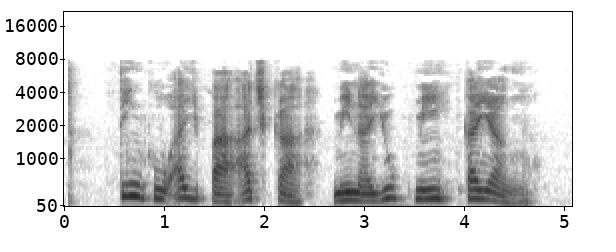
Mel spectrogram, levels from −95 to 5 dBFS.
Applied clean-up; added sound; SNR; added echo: none; none; none; none.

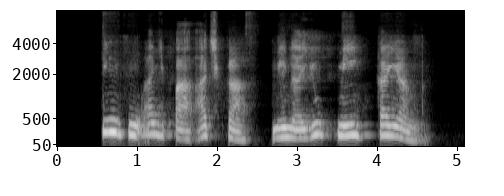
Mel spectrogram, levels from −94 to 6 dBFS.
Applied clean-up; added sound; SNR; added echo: neural mask model DeepFilterNet 3.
